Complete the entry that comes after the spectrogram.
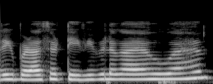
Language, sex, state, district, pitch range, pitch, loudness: Hindi, female, Jharkhand, Deoghar, 225-245 Hz, 235 Hz, -13 LUFS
